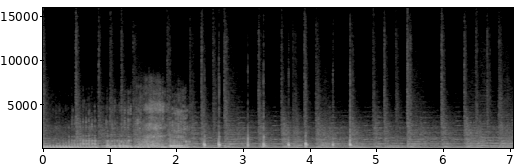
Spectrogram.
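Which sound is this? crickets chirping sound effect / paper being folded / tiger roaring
tiger roaring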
